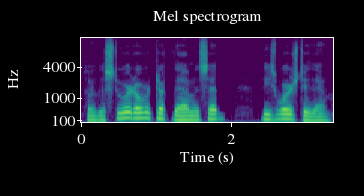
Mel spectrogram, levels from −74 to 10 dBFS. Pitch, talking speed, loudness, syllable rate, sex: 135 Hz, 195 wpm, -15 LUFS, 5.5 syllables/s, male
